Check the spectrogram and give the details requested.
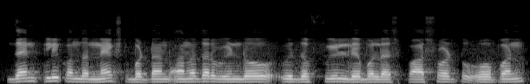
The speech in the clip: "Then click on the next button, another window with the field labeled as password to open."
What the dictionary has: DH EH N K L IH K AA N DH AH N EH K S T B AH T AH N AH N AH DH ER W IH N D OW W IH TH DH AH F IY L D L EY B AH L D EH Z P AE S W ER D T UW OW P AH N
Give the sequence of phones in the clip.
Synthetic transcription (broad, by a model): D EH N K L IH K AA N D AH N EH K S T B AH T AH N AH N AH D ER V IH N D OW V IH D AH F IY L D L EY B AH L EH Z P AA S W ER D T UW OW P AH N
